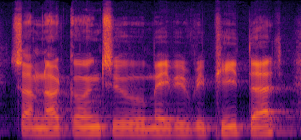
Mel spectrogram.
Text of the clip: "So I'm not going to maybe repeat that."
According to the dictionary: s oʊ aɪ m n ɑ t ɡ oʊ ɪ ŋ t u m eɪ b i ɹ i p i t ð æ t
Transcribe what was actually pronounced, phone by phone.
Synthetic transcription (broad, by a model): s oʊ aɪ m n ɑ t ɡ oʊ ɪ ŋ t u m eɪ b i ɹ i p i t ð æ t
